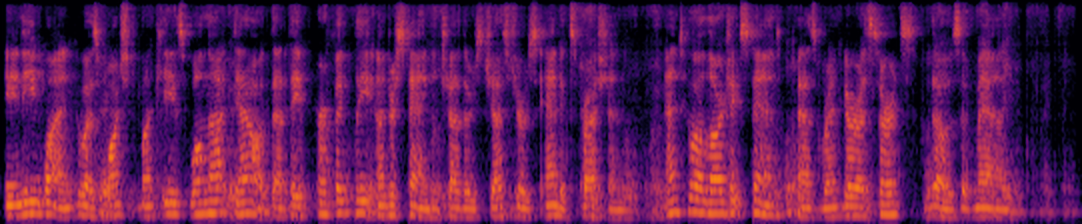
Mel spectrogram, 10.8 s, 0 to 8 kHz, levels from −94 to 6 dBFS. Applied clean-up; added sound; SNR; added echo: neural mask model DeepFilterNet 3.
